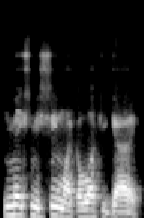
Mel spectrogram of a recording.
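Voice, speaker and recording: A man's voice: medium pitch, lively intonation, normal speed, dark tone, lightly acted, low-quality recording. A man playing a resigned but friendly homeless man in a staged reading, with a wry, folksy, theatrical manner.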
